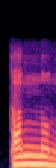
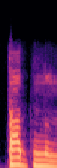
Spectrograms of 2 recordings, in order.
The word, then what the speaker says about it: 닿는: তারপর হচ্ছে তান্নুন না, এটার উচ্চারণ হবে তান্নুন, তাদনুন না, এটা হচ্ছে দিগতের উচ্চারণ নিয়নের মতো হবে।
